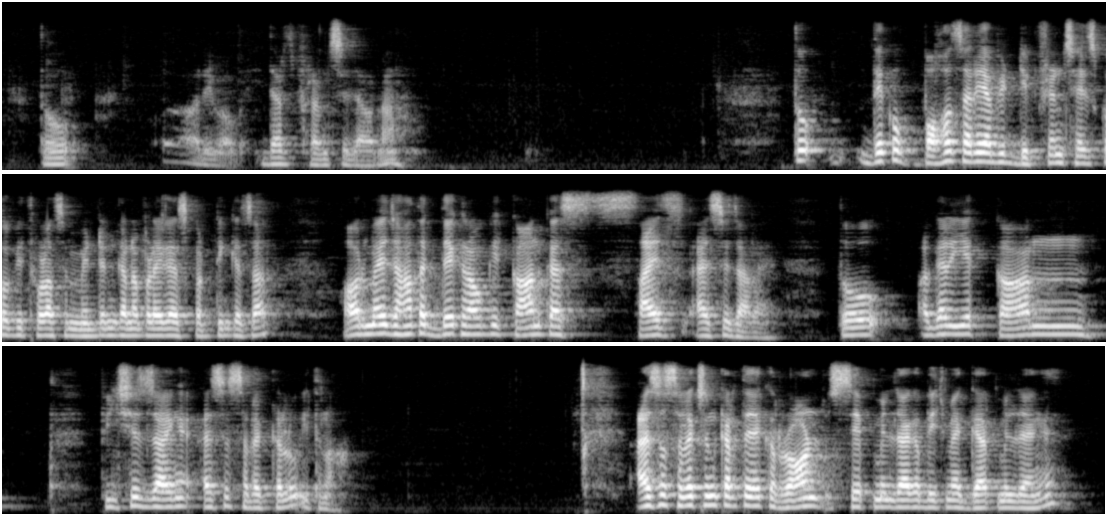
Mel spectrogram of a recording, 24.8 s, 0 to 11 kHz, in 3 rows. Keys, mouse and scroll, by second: 0.0 scroll down 1, 1.2 shift+middle click, 1.8 middle click, 2.9-5.7 middle drag, 5.7-6.2 scroll up 2, 6.6-8.7 shift+middle drag, 9.9 shift+Num_Lock, 9.9-12.0 shift+middle drag, 13.8-17.9 middle drag, 17.9 shift+click, 18.6-20.9 middle drag, 20.9 scroll down 1, 21.1 middle click, 21.5 scroll up 1, 21.9 shift+middle click, 22.2-24.8 middle drag.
